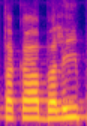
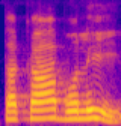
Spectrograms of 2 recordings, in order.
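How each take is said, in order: First: The vowel after b is 'a'. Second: The vowel after b is 'u'. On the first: The speaker calls it wrong. "अक्सर लोग इसको तकाबली पढ़ते हैं बे पर ज़बर के साथ" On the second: The speaker calls it right. "जबकि पेश है तकाबुली"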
